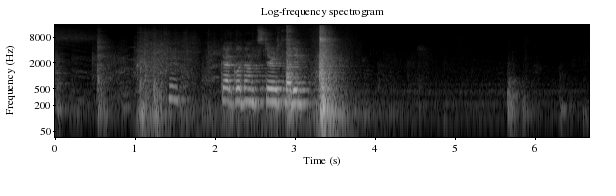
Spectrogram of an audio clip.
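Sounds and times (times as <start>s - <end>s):
door opening and closing: 0.2s - 2.3s, 2.9s - 3.8s
speech: 1.4s - 3.5s.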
